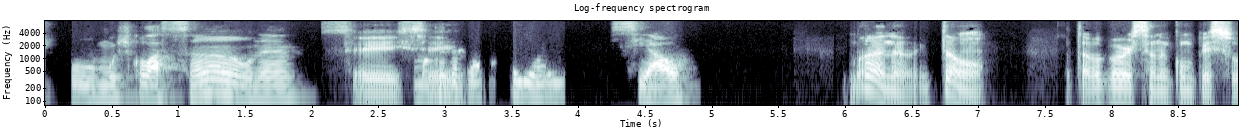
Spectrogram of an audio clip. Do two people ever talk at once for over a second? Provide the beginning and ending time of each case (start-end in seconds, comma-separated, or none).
none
